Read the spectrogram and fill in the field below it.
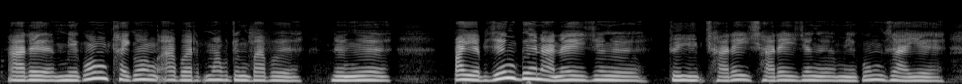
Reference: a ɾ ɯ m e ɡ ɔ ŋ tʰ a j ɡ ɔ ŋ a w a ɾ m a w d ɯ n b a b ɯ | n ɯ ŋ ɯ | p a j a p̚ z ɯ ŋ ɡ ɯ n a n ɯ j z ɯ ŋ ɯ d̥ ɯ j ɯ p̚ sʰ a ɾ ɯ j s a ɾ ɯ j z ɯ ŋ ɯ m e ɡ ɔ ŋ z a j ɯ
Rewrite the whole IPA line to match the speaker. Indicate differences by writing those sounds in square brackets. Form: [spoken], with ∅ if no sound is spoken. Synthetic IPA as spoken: a ɾ ɯ m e ɡ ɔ ŋ tʰ a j ɡ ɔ ŋ a [b] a ɾ m a w d ɯ [ŋ] b a b ɯ | n ɯ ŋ ɯ | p a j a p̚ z ɯ ŋ [b] ɯ n a n ɯ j z ɯ ŋ ɯ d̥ ɯ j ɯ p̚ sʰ a ɾ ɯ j s a ɾ ɯ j z ɯ ŋ ɯ m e ɡ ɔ ŋ z a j ɯ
